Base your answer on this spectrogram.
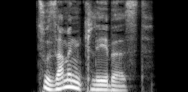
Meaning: second-person singular dependent subjunctive I of zusammenkleben
- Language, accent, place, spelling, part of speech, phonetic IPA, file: German, Germany, Berlin, zusammenklebest, verb, [t͡suˈzamənˌkleːbəst], De-zusammenklebest.ogg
